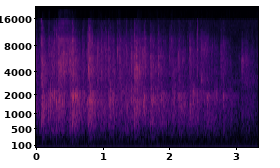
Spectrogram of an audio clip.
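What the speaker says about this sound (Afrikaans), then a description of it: "Kom ons gee hulle hande klap." A church congregation applauding a birthday visitor near the pulpit, a faint, distant wash of scattered clapping that holds steady and tapers slightly, with no voices.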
